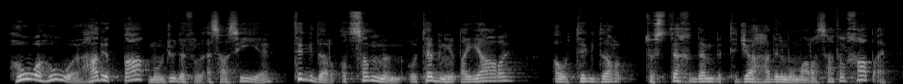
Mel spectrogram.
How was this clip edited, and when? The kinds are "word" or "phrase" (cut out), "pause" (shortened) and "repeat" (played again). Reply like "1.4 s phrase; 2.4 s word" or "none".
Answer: 1.5 s word; 1.9 s word; 2.9 s pause; 6.4 s pause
